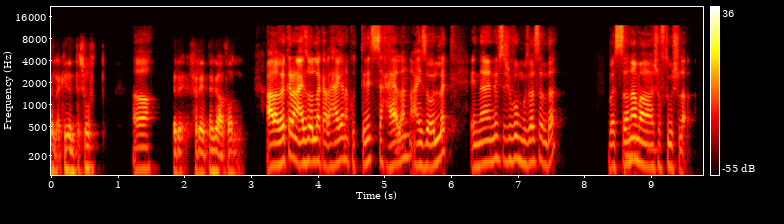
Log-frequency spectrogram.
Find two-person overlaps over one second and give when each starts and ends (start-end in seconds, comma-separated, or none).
none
